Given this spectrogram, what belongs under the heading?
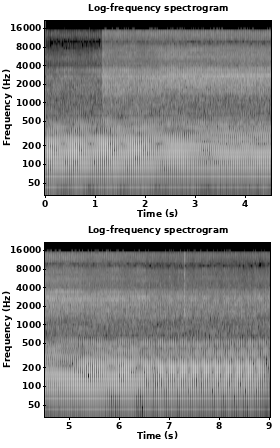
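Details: Gilson rear tine tiller after recoil cleaning, fuel seeping at tank/carburetor seam: steady even single-cylinder chug holding speed under load, no surging or stumbling; engine running well.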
